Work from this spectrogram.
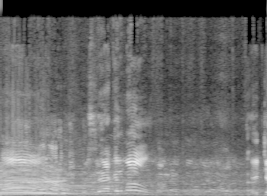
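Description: Cattle moo loudly and close by at a Qurbani sacrificial bull market in Ambari, Dinajpur, with one long bellow followed by shorter lowing calls over a low background murmur of a crowd.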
